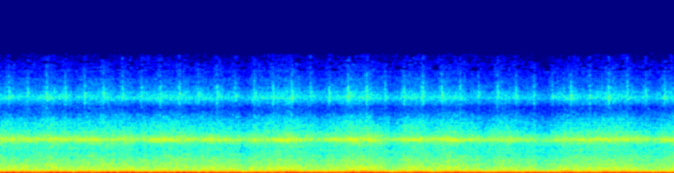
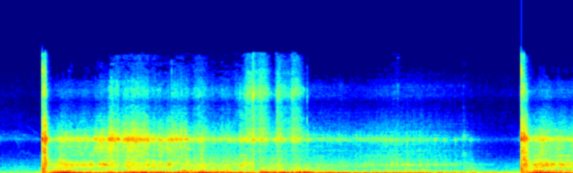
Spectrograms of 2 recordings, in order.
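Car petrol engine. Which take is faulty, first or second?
second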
